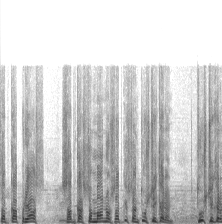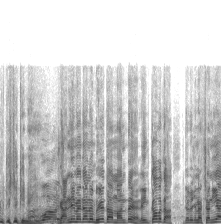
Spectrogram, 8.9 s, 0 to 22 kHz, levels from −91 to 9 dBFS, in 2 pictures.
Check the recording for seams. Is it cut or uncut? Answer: cut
